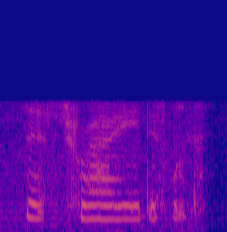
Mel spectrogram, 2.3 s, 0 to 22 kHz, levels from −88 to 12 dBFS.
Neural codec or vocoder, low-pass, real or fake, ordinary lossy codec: vocoder, 22.05 kHz, 80 mel bands, WaveNeXt; 3.6 kHz; fake; none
